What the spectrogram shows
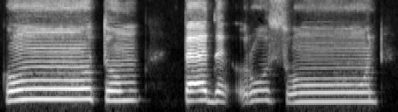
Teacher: تد دال پہ قلقلہ ہوگا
